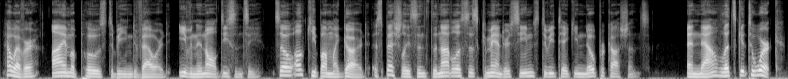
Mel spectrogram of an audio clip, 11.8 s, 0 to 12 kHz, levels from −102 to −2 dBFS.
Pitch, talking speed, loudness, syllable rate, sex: 130 Hz, 165 wpm, -20 LUFS, 5.0 syllables/s, male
